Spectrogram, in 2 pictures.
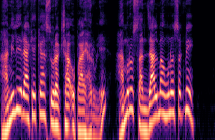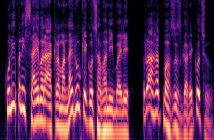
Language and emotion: Nepali, happy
